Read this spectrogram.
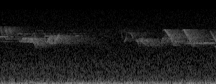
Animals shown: Red-eyed Vireo (Vireo olivaceus)

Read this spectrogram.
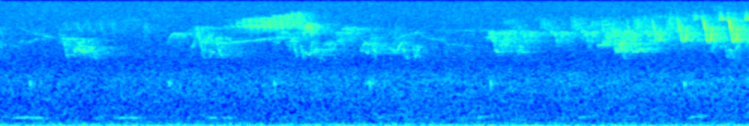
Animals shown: Eastern Wood-Pewee (Contopus virens), Northern Parula (Setophaga americana), Ovenbird (Seiurus aurocapilla), unknown mammal, Red-eyed Vireo (Vireo olivaceus)

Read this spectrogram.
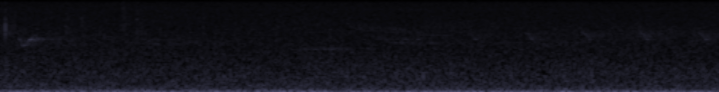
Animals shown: Hermit Thrush (Catharus guttatus), Red-eyed Vireo (Vireo olivaceus), Ovenbird (Seiurus aurocapilla)

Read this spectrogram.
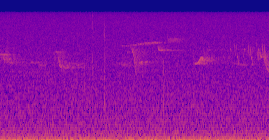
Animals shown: Blue-headed Vireo (Vireo solitarius), Blue Jay (Cyanocitta cristata), Ovenbird (Seiurus aurocapilla), Black-throated Green Warbler (Setophaga virens)

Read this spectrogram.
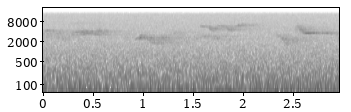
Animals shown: Red-eyed Vireo (Vireo olivaceus)

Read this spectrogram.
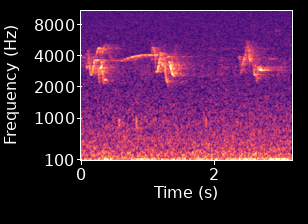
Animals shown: Red-eyed Vireo (Vireo olivaceus), Eastern Wood-Pewee (Contopus virens)

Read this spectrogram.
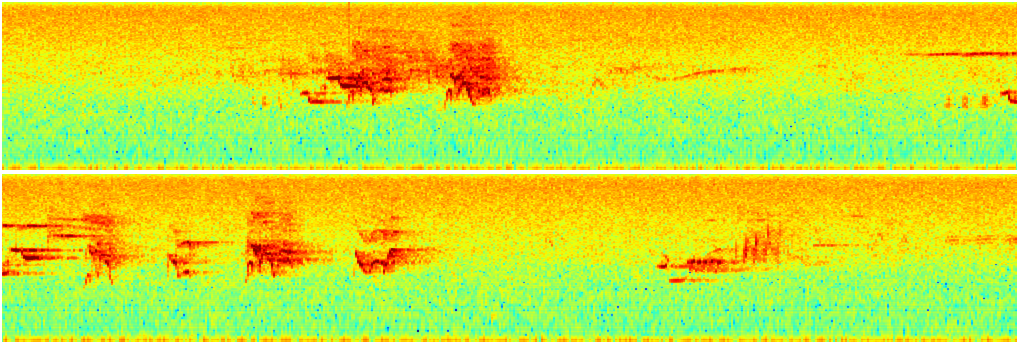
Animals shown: Black-throated Green Warbler (Setophaga virens), American Robin (Turdus migratorius), Eastern Wood-Pewee (Contopus virens), Wood Thrush (Hylocichla mustelina)

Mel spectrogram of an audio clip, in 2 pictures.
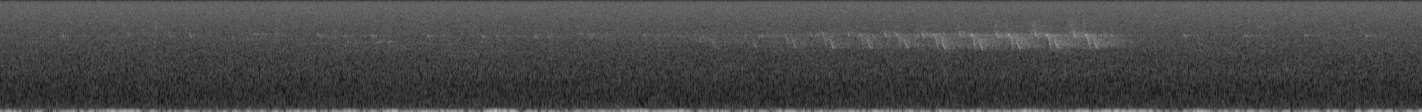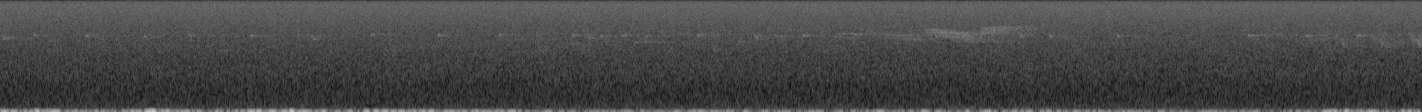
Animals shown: Ovenbird (Seiurus aurocapilla), unknown mammal, Black-throated Blue Warbler (Setophaga caerulescens)

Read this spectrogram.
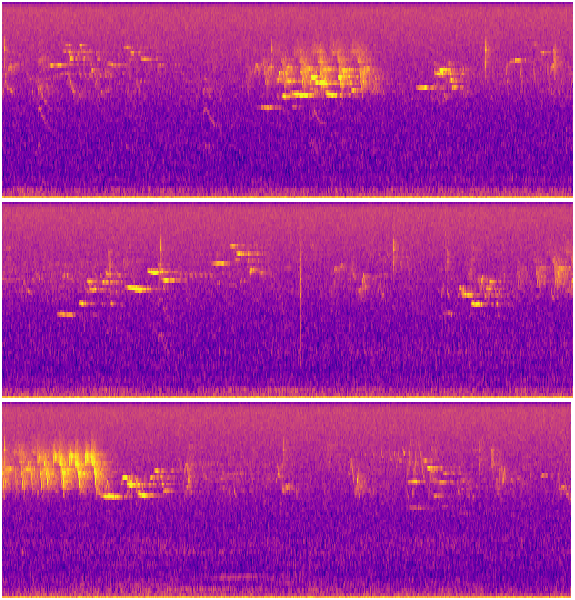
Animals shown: Hermit Thrush (Catharus guttatus), Red-eyed Vireo (Vireo olivaceus), Chestnut-sided Warbler (Setophaga pensylvanica), Ovenbird (Seiurus aurocapilla), Winter Wren (Troglodytes hiemalis), Yellow-bellied Sapsucker (Sphyrapicus varius), Eastern Wood-Pewee (Contopus virens)

